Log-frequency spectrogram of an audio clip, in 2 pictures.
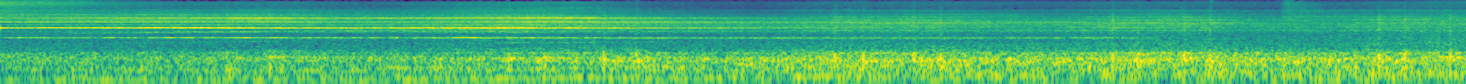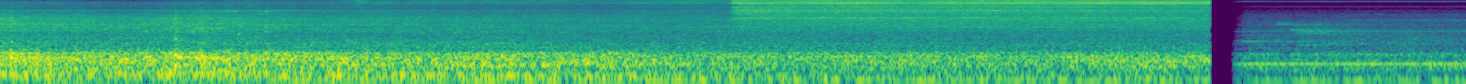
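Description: Electric regional multiple-unit train pulling slowly into the platform. A high whine of several tones fades out by about ten seconds in, under the low rumble of the wheels rolling past. Near the end the sound drops out for an instant and a steady low hum follows.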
